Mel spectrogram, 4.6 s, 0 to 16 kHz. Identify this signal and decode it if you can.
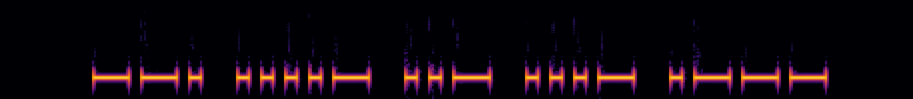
Morse code, heard as a keyed tone, about 21 wpm, 700 Hz. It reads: G4UVJ
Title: DXCC-100 Call Signs - 5 Characters - Repeated 3x - 20wpm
